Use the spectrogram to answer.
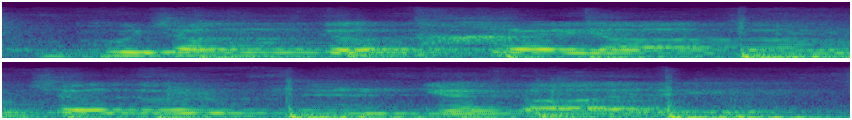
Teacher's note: And if you look at the phrase where they say this, Bhujanga Prayatam Chaturbhiryakare, that's actually short, long, long, short, long, long, short, long, long, short, long, long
